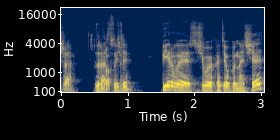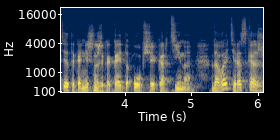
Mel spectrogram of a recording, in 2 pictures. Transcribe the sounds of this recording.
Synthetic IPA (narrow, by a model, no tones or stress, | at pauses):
ʐə | zd̪ɾast̪vʊjtʲɪ | pʲe̞rvəjəsʲt͡ɕɪvo̞jaxɐtʲe̞lˠbɨnɐt͡ɕætʲɛt̪əkɐnʲe̞ʂnəʐɨkɐkajət̪əʔo̞pɕːɪjəkɐrtʲinəd̪ɐvajtʲɪɾɐskaʐɨ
